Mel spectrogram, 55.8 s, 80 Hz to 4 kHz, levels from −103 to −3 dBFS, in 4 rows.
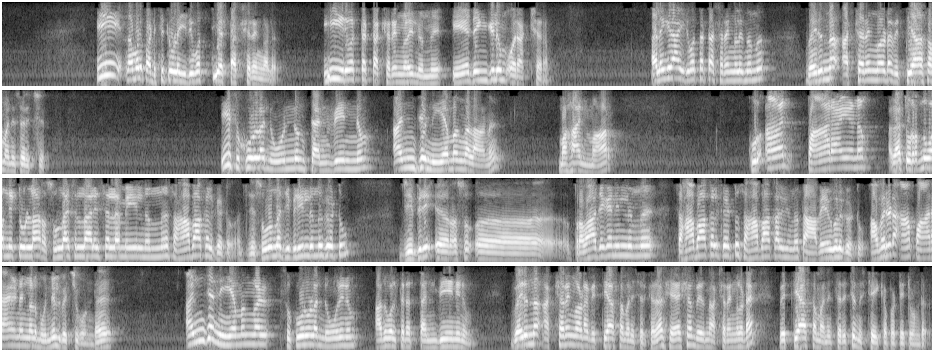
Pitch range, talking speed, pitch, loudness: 145-200 Hz, 75 wpm, 175 Hz, -11 LUFS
